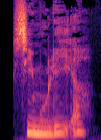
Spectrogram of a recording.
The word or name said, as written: simulere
